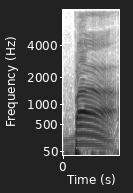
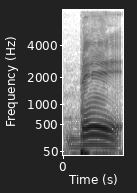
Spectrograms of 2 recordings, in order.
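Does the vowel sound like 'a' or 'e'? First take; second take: a; e. First: The vowel sounds like a. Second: The vowel sounds like e. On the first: The speaker calls it right. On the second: The speaker calls it wrong.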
